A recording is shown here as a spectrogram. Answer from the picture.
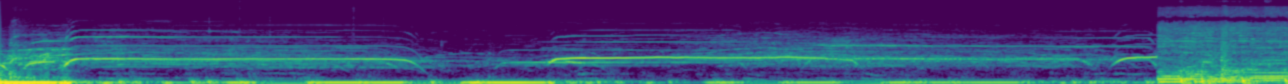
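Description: Live punk-rock show: the crowd yells and whoops as the band takes the stage, over loud music with two long held high notes of about three seconds each. The sound changes abruptly near the end.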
